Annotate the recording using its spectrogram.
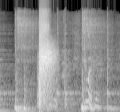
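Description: Dramatic film score with a regular drum and wood-block beat, cut about a second in by a loud, sharp whip-like swish sound effect.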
